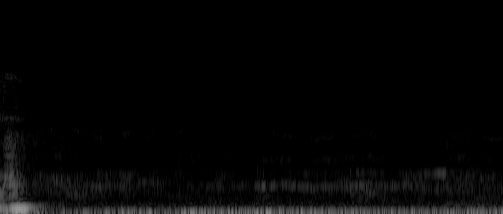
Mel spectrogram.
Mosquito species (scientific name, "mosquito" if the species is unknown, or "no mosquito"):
Anopheles funestus s.s.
